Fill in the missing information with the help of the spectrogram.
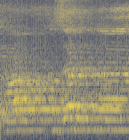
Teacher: nun ketemu zain, maka dia mendengung, nunnya tidak jelas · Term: ikhfa awsat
